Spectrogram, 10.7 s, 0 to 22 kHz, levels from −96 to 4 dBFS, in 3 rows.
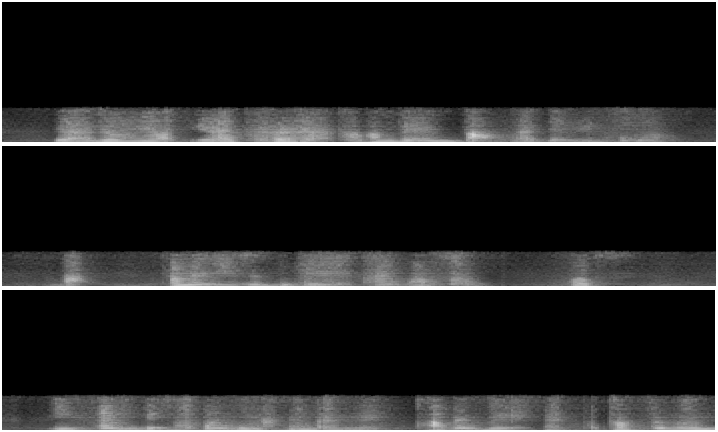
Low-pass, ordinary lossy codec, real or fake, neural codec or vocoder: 5.4 kHz; none; fake; codec, 44.1 kHz, 0.9 kbps, DAC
